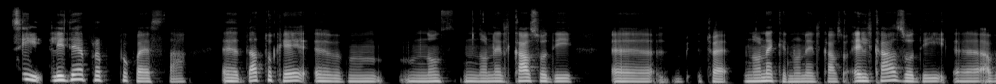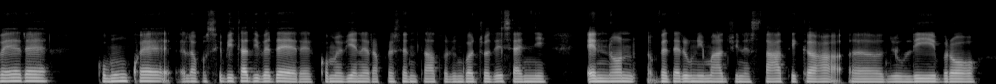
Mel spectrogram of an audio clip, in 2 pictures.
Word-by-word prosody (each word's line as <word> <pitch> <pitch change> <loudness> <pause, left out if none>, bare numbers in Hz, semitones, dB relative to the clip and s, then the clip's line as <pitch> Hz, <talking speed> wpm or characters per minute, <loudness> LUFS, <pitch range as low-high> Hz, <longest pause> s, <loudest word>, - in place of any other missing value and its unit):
Sì, 225 -6 +3
l'idea 200 +5 +7
è - - +3
proprio 200 -3 -2
questa: 140 -3 -2 0.3
uhm, 155 -1 +3
dato 185 +4 +2
che, 175 -1 +2
uhm, 145 -3 0
mhmm 140 -1 -2
mhmm 140 -1 -3
nos 150 +2 -2
non 145 -1 -1
è 150 - +2
il 140 - -3
caso 160 -1 +4
di, 145 0 -1 0.3
uhm 135 -1 0 0.2
b 130 -1 -15 0.2
cioè, 125 -3 0
non 150 +2 +3
è 165 -1 +5
che 145 -4 -5
non 130 +1 -1
è 135 - +1
il 130 - -6
caso 130 -1 -3
è 160 - +4
il 160 -1 +4
caso 170 -3 +2
di, 145 +1 -2
uhm, 140 0 -1
avere 155 0 +1 0.4
comunque 150 0 +1
la 135 +1 -2
possibilità 145 +2 0
di 145 0 -1
vedere 135 -3 +1
come 135 -1 -2
viene 135 0 0
rappresentato 130 0 -4
il 125 - -6
linguaggio 130 +1 -1
dei 135 +2 -1
segni 130 0 -1 0.4
e 135 - +5
non 140 -1 +1 0.2
vedere 140 0 0
un'immagine 130 -1 -1
statica, 130 0 -2
uhm, 130 -1 -1
di 130 +1 -5
un 130 -1 -1
libro 130 -1 0
140 Hz, 165 wpm, -23 LUFS, 130-150 Hz, 0.4 s, l'idea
